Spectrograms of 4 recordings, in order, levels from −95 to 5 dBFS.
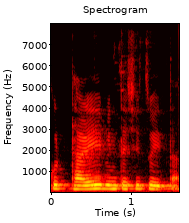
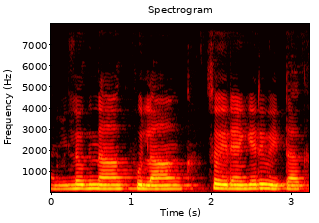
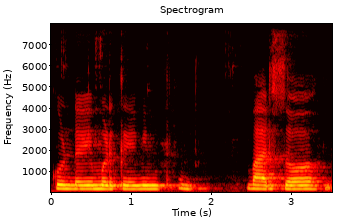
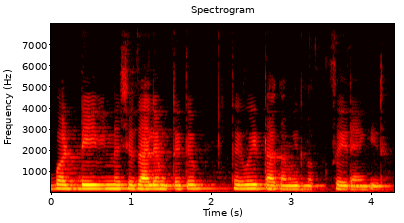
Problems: background sounds at intervals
